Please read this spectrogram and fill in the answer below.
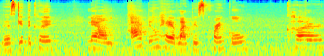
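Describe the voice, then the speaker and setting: Speech comes at a fairly slow pace with fairly even intonation. There is noticeable background noise. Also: woman, fairly high pitch for a woman. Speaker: lifestyle vlogger. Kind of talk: casual vlog narration while cooking. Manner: casual, conversational.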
